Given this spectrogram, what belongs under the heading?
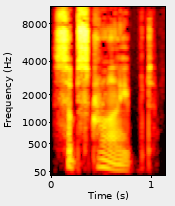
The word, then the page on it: subscribed: British English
